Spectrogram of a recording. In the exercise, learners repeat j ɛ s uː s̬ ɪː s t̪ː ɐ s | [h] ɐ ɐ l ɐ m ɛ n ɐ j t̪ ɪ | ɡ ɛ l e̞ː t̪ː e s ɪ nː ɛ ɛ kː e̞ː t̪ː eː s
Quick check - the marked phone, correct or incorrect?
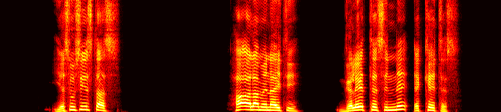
correct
